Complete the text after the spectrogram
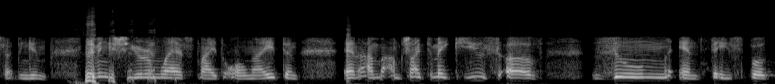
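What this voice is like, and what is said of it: Slightly hoarse voice. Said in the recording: “You could tell I'm a little bit hoarse.”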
